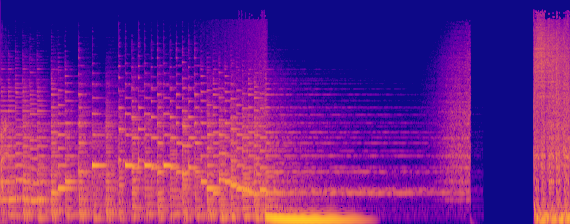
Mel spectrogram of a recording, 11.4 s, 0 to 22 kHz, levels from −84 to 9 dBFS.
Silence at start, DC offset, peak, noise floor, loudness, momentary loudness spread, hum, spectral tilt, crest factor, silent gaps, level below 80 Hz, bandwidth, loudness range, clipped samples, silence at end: 0 s; under 0.1%; 0 dBFS; -38 dBFS; -14 LUFS; 20 LU; none; -4.5 dB/octave; 14 dB; 9.67-10.65 s; -18 dBFS; 18 kHz; 16 LU; under 0.1%; 0 s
